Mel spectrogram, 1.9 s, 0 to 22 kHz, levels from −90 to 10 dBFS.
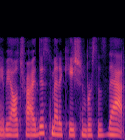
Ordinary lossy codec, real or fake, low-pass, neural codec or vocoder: AAC, 48 kbps; fake; 7.2 kHz; codec, 24 kHz, 1.2 kbps, DualCodec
